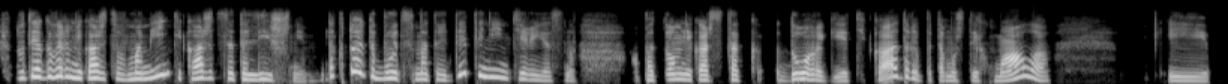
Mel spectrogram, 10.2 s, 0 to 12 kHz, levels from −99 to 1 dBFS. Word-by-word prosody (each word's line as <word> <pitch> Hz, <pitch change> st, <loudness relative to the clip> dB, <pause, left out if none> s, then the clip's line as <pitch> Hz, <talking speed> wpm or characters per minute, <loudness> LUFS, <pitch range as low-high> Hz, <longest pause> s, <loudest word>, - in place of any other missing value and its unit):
вот 255 Hz, +3 st, -4 dB
я 315 Hz, -, +7 dB
говорю, 315 Hz, +1 st, +3 dB
мне 265 Hz, -, +5 dB
кажется, 255 Hz, -3 st, +3 dB
в 210 Hz, -, -5 dB
моменте 275 Hz, -, +2 dB
кажется 255 Hz, -1 st, +1 dB
это 225 Hz, -, -2 dB
лишним. 195 Hz, -9 st, -3 dB
Да 340 Hz, -, -5 dB
кто -, -, +2 dB
это 360 Hz, -10 st, 0 dB
будет 250 Hz, 0 st, +1 dB
смотреть? 215 Hz, -2 st, -4 dB
Да 400 Hz, -, 0 dB
это 440 Hz, -5 st, -1 dB
неинтересно. 225 Hz, -, -2 dB, 0.4 s
А -, -, -18 dB
потом, 195 Hz, +4 st, -2 dB
мне 205 Hz, -2 st, 0 dB
кажется, 190 Hz, -3 st, 0 dB
так, 195 Hz, -1 st, -2 dB, 0.3 s
э, -, -, -11 dB
дороги 180 Hz, -6 st, +1 dB
эти 155 Hz, -, -13 dB
кадры, 305 Hz, -6 st, +2 dB
потому 165 Hz, -1 st, -7 dB
что 160 Hz, -, -13 dB
их 155 Hz, -, -9 dB
мало. 255 Hz, -, +3 dB, 1.0 s
И 155 Hz, -2 st, -4 dB
220 Hz, 190 wpm, -24 LUFS, 175-270 Hz, 1.0 s, я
